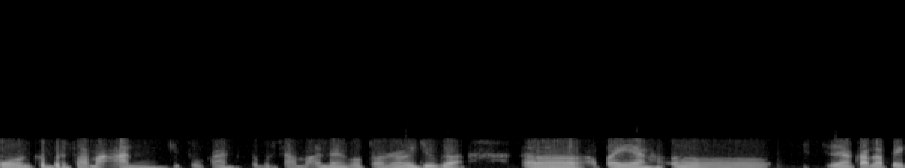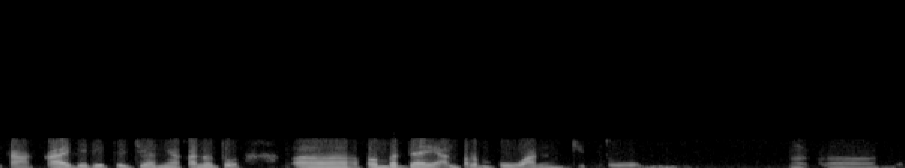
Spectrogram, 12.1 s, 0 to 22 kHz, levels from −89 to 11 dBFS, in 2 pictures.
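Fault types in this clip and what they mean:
Tandem speech coding: repeated decode and re-encode through three speech codecs in a row, ending with G.726, leaves rough, muffled, warbly speech with nothing above 3.9 kHz.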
